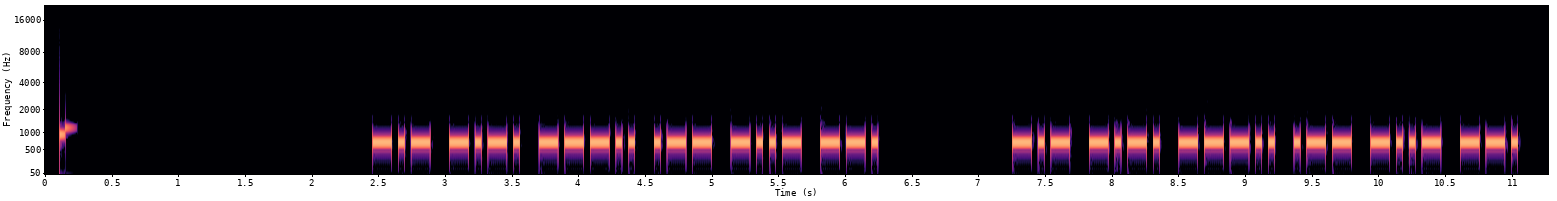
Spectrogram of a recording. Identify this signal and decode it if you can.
Morse code, heard as a keyed tone, about 25 wpm, 700 Hz. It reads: KC8WXG KC8WXG
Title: USA Call Signs - 6 Characters - Repeated 2x - 25wpm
